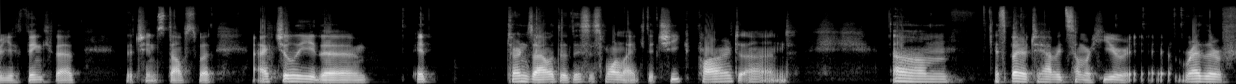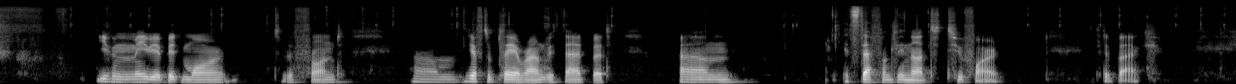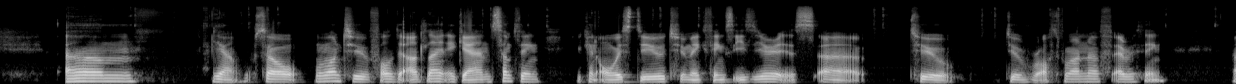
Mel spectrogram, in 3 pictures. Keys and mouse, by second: 2.2 middle click, 11.1 g, 12.1 r, 12.8 r, 13.7 g, 15.4 g, 16.2 g, 17.2 a, 19.9 ctrl+z, 20.1 ctrl+z, 20.3 ctrl+z, 20.6 ctrl+z, 20.8 ctrl+z, 21.1 ctrl+z, 21.4 ctrl+z, 21.8 ctrl+z, 22.1 ctrl+z, 22.7 middle click, 23.3 Tab, 24.4-24.7 middle drag, 26.5 Tab, 28.3 e, 30.6 e, 32.6 e, 33.7 e, 34.8 e, 35.5 Tab, 36.0 a, 36.2 a.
